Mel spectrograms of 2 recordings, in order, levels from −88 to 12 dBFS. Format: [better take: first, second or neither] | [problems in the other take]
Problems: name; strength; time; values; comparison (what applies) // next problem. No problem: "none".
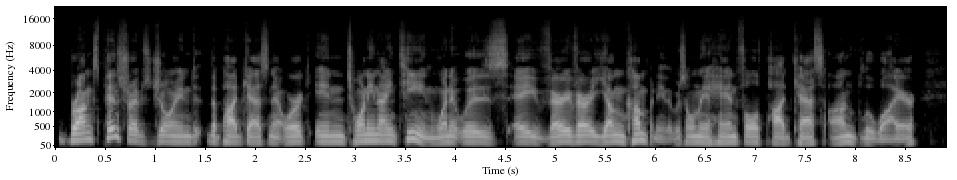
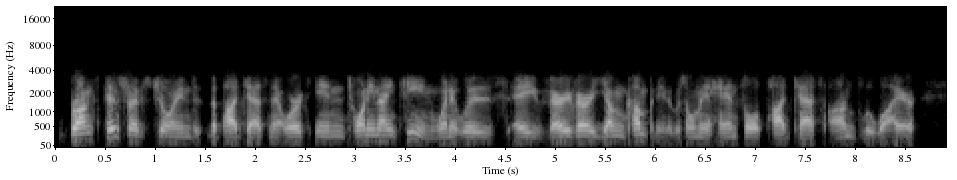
first | phone-call audio; poor line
